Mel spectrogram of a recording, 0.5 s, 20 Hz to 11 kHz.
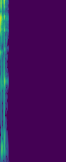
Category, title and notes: Sound effects > Objects / House appliances
Drips PipetteDripFast 3 SFX
Water being released from a cosmetic pipette into a small glass jar filled with water, recorded with a AKG C414 XLII microphone.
